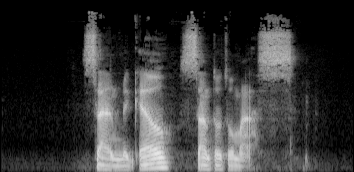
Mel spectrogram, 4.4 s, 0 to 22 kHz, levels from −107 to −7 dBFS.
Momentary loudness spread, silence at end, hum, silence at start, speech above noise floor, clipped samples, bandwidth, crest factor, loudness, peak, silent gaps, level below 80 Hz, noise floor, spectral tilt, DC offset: 10 LU; 0.75 s; none; 1.05 s; 58 dB; under 0.1%; 16 kHz; 22 dB; -24 LUFS; -4 dBFS; none; -52 dBFS; -82 dBFS; -4 dB/octave; under 0.1%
